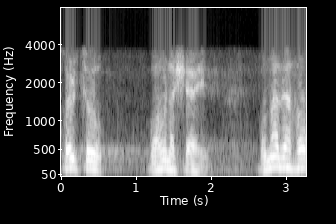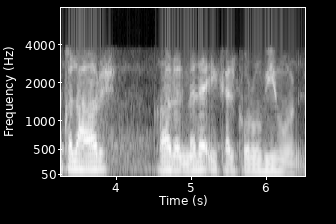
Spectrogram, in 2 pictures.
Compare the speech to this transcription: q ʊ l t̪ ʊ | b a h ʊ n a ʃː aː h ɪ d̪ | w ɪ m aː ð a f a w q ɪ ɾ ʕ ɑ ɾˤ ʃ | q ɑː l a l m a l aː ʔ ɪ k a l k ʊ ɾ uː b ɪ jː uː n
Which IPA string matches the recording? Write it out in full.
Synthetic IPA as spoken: q ʊ l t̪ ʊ | w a h ʊ n a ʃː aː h ɪ d̪ | w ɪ m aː ð a f a w q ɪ l ʕ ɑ ɾˤ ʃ | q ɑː l a l m a l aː ʔ ɪ k a l k ʊ ɾ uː b ɪ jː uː n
